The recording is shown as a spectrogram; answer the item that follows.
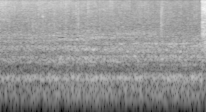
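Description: Steady mechanical hum of a Traeger pellet grill's fan running, even and unchanging.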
